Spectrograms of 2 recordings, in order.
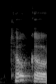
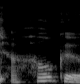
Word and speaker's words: Tohoku: Toko region, but it hadn't caused any damage. Suddenly, seismographs began recording powerful new vibrations. It was another earthquake. Let's see how I pronounce those names. Japan, Tohoku region. Tohoku.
